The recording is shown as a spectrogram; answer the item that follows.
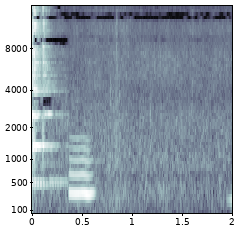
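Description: A short spoken "hı" near the start, then a quiet, steady outdoor background with no distinct event.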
